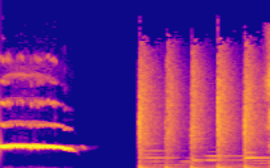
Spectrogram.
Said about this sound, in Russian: Вот опять кто-то вылез на встречную, и звучит милицейский свисток.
